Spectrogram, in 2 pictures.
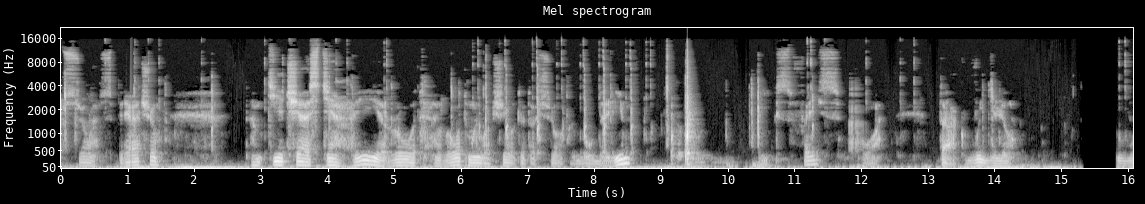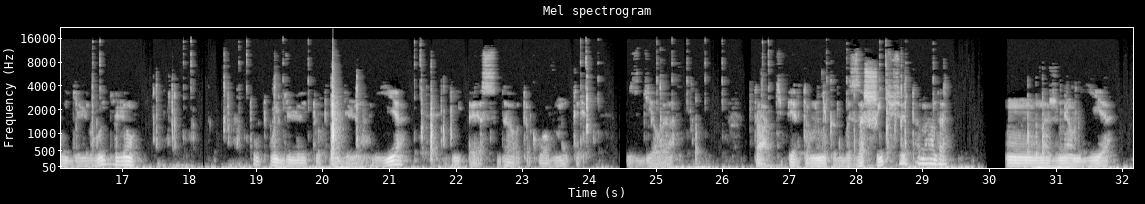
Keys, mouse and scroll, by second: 0.1 KP_Divide, 0.6 middle click, 1.3 shift+middle click, 2.1 middle click, 3.4 middle click, 4.1 shift+middle click, 4.8 right click, 5.9 3, 6.1 right click, 6.5 right click, 7.0 right click, 7.4 right click, 7.7 right click, 8.0 right click, 8.4 right click, 8.7 right click, 10.3 x, 11.4 middle click, 12.5 middle click, 13.9 3, 15.8 right click, 16.5 alt+right click, 17.5 2, 17.9 alt+right click, 18.7 alt+shift+right click, 19.4 middle click, 20.5 e, 21.8 s, 24.2 middle click, 25.2 shift+middle click, 25.8 middle click, 26.6 ctrl+right click, 27.5 middle click, 28.3 ctrl+right click, 28.8 shift+middle click, 31.2 e.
